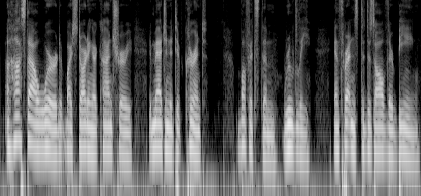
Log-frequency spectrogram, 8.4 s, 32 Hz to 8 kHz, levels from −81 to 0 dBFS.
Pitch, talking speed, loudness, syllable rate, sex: 110 Hz, 130 wpm, -18 LUFS, 5.1 syllables/s, male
